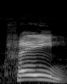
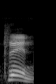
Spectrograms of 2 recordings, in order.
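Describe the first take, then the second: First: ট্রেন with a drawn-out ei glide; corrected long vowel. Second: ট্রেন with a short pure e; wrong short vowel. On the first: Teacher corrects learners, ট্রেন as long "treyn". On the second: Teacher mimics learners' mistake, ট্রেন as "tren". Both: Shown as a demonstration. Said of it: "not ট্রেন".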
